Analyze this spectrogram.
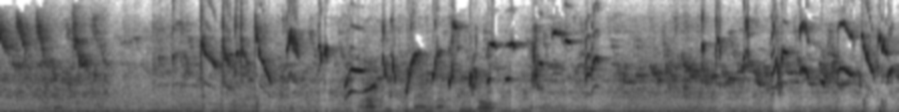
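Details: Energetic song of a kept mountain white-eye, a dense jumble of very high twittering notes and rapid slurred chirps, briefly punctuated by lower chattering notes mid-way, then more scattered sharp chips toward the end.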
